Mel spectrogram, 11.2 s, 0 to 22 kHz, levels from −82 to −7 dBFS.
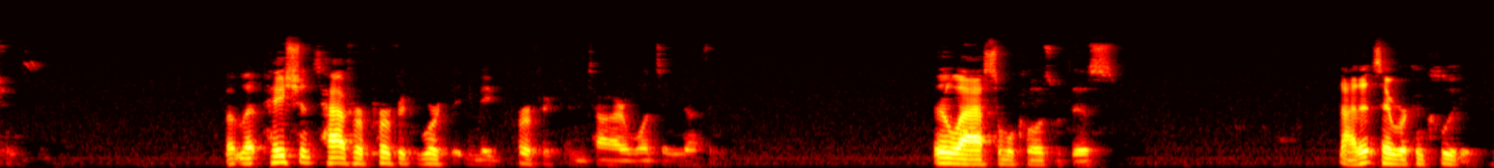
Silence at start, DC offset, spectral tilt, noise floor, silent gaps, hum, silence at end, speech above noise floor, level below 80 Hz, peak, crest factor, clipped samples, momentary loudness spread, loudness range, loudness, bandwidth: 1.7 s; under 0.1%; -5 dB/octave; -65 dBFS; none; none; 0.2 s; 43 dB; -72 dBFS; -2 dBFS; 24 dB; under 0.1%; 21 LU; 11 LU; -23 LUFS; 8.6 kHz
